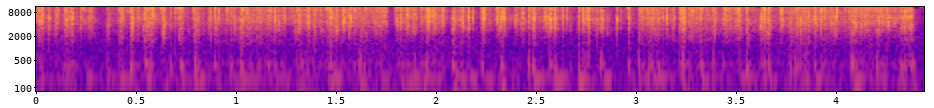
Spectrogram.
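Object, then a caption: Plastic bubble wrap sheet. A clear plastic bubble wrap sheet with hollow air bubbles is tapped and scratched with long nails, then gripped and crinkled by hand. It makes a dense, continuous stream of bright, crisp clicks and crackles that die away almost instantly, over a faint steady low hum.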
